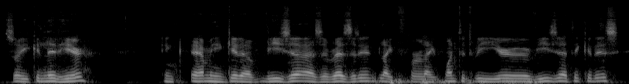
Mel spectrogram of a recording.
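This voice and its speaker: Talking a little fast with fairly even intonation, this mid-range male voice belongs to an English-speaking travel vlogger outside on a mountain property. His casual livestream chat wanders off topic, circles back to repeat figures, and self-corrects along the way.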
